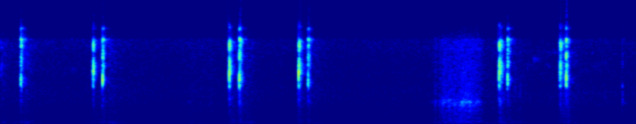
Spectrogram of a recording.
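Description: Faint computer mouse-button clicks at scattered moments, most in quick pairs about a tenth of a second apart, with near silence between them.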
